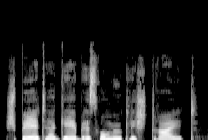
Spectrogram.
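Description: A woman's voice: medium pitch, expressive, measured pace, no room sound, natural voice. A bossy, self-assured eldest brother, voiced by a woman reading a storybook, firm and matter-of-fact in every sentence. The read is dry and close, with a mid-range voice.

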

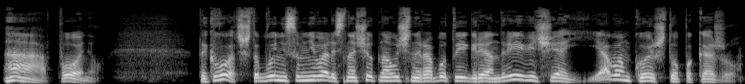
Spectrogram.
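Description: A man voicing a calm, evasive policeman. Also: on the high side, no room sound, studio quality, pitched above the performer's own voice. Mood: measured. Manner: measured, evasive. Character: calm male police officer, noncommittal. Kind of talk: audiobook character voice.

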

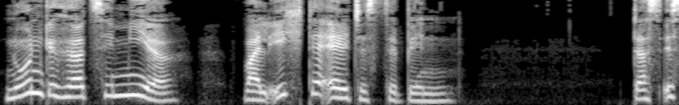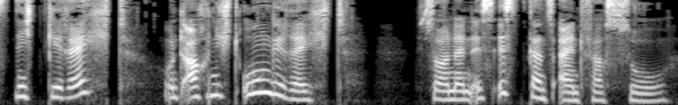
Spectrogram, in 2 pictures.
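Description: A woman's voice: on the high side, sing-song, unhurried, no room sound, clean studio sound. A woman reading aloud and voicing the eldest son of a miller, a self-assured young man who speaks firmly and matter-of-factly. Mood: stern. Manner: firm and matter-of-fact.

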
